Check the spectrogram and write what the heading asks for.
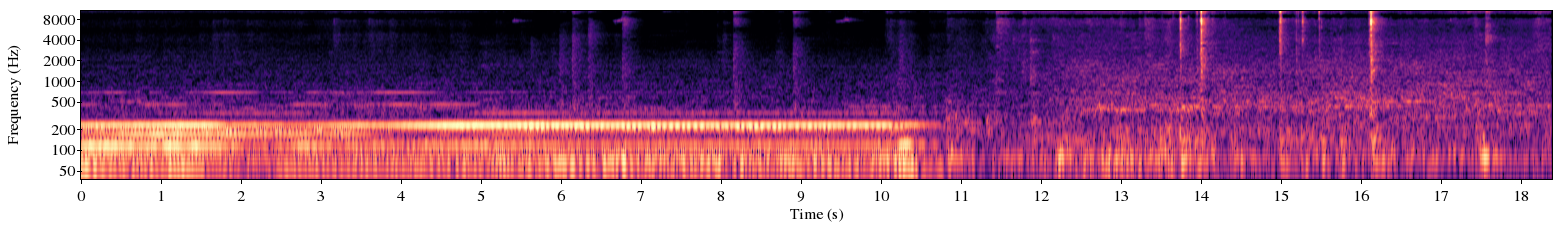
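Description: Hydraulic scenic elevator running as the car travels up: a steady low hum with a held tone, which cuts off suddenly about ten seconds in as the car stops. After that comes quieter open background noise with a few sharp clicks.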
